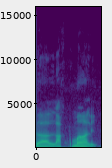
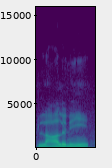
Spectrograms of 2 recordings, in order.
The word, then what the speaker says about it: Lali: and uh I think the official has got the name wrong of the bowler this is Lali who bowling not Lani ah that goes off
